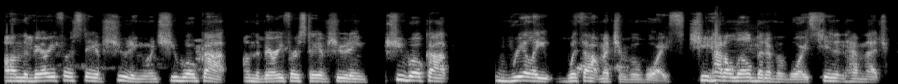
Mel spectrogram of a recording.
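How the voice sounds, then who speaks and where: A man's voice: on the high side, fairly quick, no echo. A man hosting a podcast, casually retelling old Hollywood stories. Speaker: podcast host.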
